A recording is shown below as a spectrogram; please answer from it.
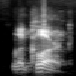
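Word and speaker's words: Leclerc: Uh Sunny takes out the third car and uh Charles uh Ledric or however you say this guy's name in the Abu Dhabi. Yeah. How you say it? L Clerk. L Clerk.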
